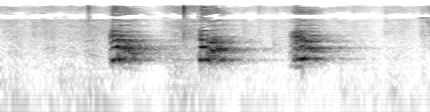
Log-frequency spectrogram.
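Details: Three clear, yappy barks from a Bichon Frise, evenly spaced about half a second apart, each with a short trailing tail.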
